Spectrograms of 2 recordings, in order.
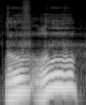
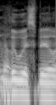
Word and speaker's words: Louisville: Louisville? I can say it. Louisville. Louisville. It's not Louisville. It's not Louisville. It's Louisville. It's like Illinois.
